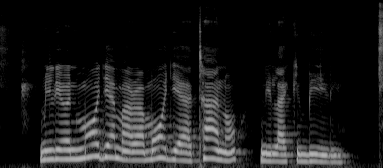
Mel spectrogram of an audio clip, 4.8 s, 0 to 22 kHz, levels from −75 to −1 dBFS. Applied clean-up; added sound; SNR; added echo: none; none; none; none.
